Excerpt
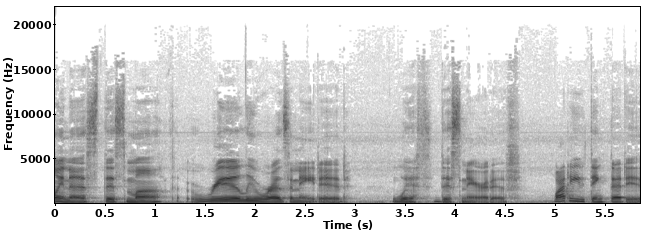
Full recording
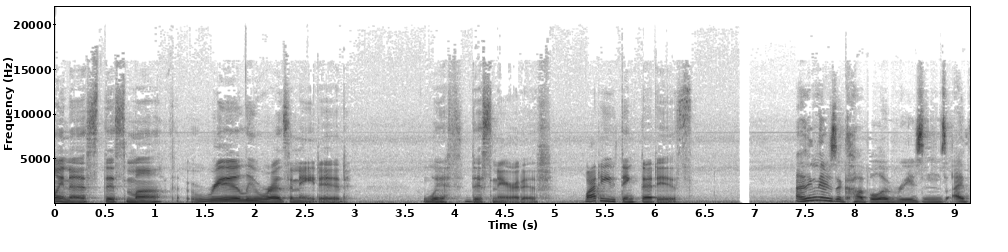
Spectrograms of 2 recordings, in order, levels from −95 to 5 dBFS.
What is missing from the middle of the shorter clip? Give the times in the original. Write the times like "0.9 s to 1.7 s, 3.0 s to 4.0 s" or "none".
3.3 s to 3.6 s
